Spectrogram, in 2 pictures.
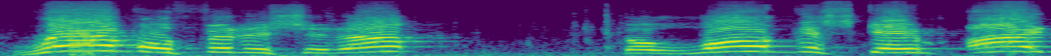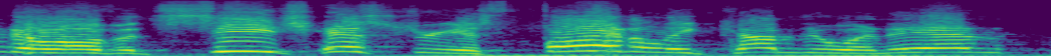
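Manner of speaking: high, loud triumphant final call; climactic play-by-play. Real, not acted. Caster ends the longest game in Siege history, climactic excited call. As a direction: belt out the match-winning moment. Caster calls the winning moment.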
